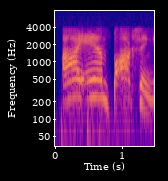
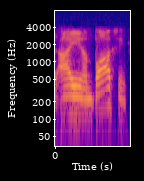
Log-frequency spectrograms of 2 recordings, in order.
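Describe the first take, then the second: First: Retold boast, high-pitched and drawn out; slow, high mock proclamation; emphatic declaration. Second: Said in the usual way. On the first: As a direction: proclaim it slowly, voice raised high, imitating a cocky fighter. Retelling McGregor's confrontational declaration.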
